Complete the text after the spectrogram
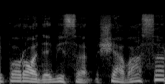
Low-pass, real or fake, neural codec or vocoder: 10.8 kHz; real; none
